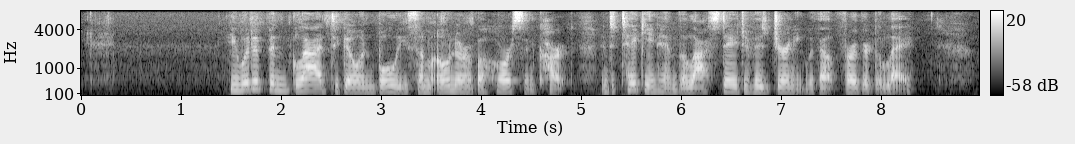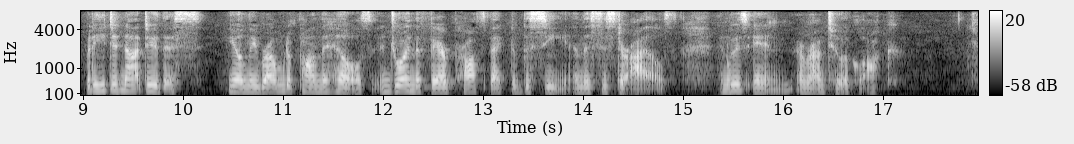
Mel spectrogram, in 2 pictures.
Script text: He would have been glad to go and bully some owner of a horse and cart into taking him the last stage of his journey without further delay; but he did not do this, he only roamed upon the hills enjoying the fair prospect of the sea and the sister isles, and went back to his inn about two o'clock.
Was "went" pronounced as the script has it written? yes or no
no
